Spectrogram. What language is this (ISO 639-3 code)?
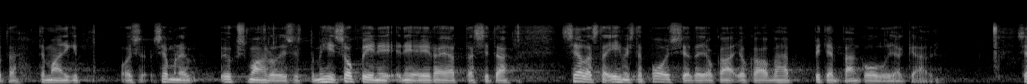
fin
